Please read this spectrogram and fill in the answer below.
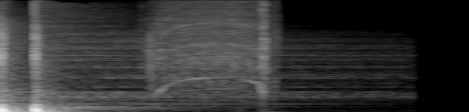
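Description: Intro music ending with two drum hits, then a short whirring sound whose pitch rises and falls before everything cuts off suddenly.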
